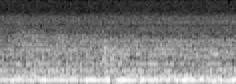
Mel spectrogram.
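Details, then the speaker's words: Diesel heater in a van nearly down to its lowest setting: quiet steady low fan hum with no rattles or surging, louder on setting six; normal running. "it's nearly down to the first setting now can you hear that to be perfectly honest with you in my opinion that is not noisy obviously it's noisier when you put it on six"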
